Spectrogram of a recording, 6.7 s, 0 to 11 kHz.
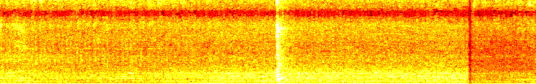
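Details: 1987 Ford Bronco II, revived after 15 years, restarted after sitting a week in a shop at about minus 15 outside: a steady, deep rumble with even firing apart from a brief click. Healthy idle before driving.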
